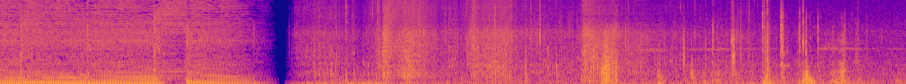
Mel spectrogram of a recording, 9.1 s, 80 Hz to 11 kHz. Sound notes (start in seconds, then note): 2.9 snow crunching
